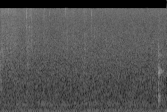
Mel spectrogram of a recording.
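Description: Steady faint hiss of background room noise, with no distinct sound event.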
